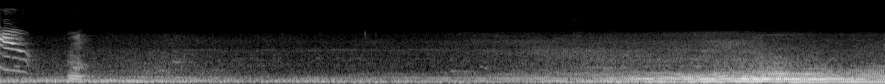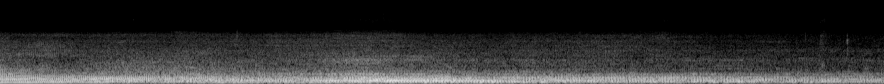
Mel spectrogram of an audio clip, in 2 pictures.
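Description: Engine of a passing motor vehicle, a steady low hum that swells louder twice, around eight and thirteen seconds in. A kitten mews once at the very start.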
